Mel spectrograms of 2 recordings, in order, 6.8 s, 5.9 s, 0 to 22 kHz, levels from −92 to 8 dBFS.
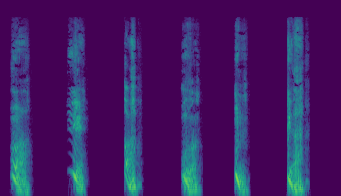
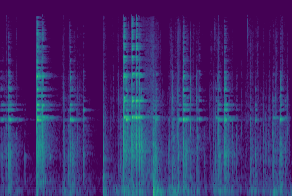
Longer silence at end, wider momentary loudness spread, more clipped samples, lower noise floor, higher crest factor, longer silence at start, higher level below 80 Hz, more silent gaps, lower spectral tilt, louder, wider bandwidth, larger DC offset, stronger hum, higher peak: first, 0.7 s vs 0.2 s; second, 12 LU vs 22 LU; neither; first, under -90 dBFS vs -55 dBFS; second, 20 dB vs 28 dB; first, 0.2 s vs 0 s; first, -42 dBFS vs -52 dBFS; neither; first, -5.5 dB/octave vs 0.5 dB/octave; about the same, -25 LUFS vs -26 LUFS; about the same, 16 kHz vs 16.5 kHz; neither; neither; second, -6 dBFS vs -2 dBFS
